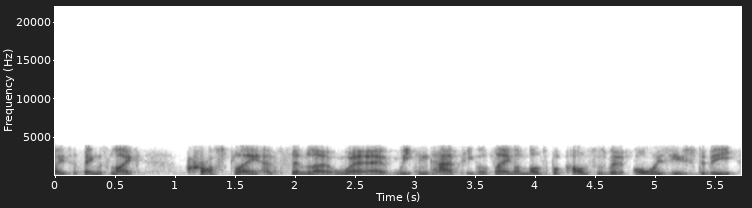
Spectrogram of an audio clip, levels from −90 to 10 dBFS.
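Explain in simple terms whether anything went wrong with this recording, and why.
Overlap-add ripple runs through the whole clip: the sound was chopped into overlapping slices and rejoined unevenly, so the loudness pulses about a hundred times a second, giving a metallic buzz with extra tones around the voice.

The G.729 codec is also present throughout. This phone-call compression rebuilds speech from a simple model of the voice and passes only about 250 Hz to 3.4 kHz, so it sounds thin, slightly rough and synthetic.

VoIP packet loss concealed by the speech codec occurs at 2.54 to 2.65 s, after "like crossplay and similar" and before "we can have people", and again at 4.67 to 4.76 s, after "playing on multiple consoles". About 40 ms and then 60 ms of sound went missing. The decoder filled each gap by stretching the last sound into a fading buzz or noise, and the voice stays weak briefly afterwards.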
